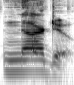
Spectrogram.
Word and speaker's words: Naru: road plays the character naru pronounced nardu since the story is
